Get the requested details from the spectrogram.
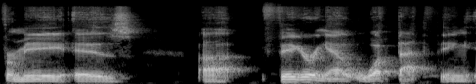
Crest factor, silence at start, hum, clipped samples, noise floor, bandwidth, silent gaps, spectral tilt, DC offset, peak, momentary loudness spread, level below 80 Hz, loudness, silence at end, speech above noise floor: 16 dB; 0 s; none; under 0.1%; -56 dBFS; 19 kHz; none; -4.5 dB/octave; under 0.1%; -2 dBFS; 9 LU; -54 dBFS; -18 LUFS; 0 s; 38 dB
